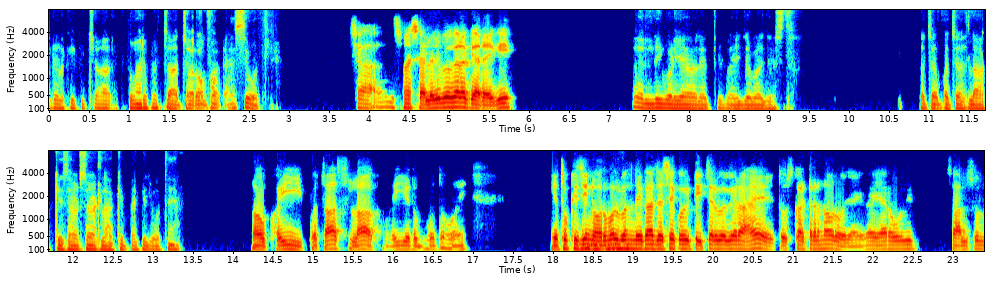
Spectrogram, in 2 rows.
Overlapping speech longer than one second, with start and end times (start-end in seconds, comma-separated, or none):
none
